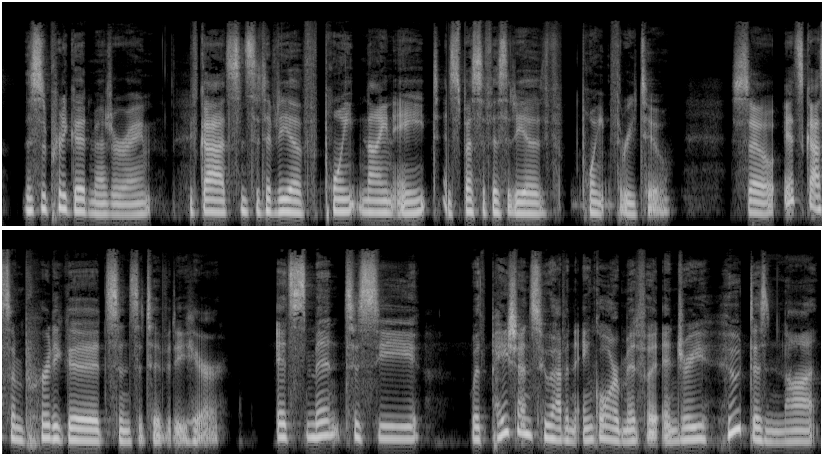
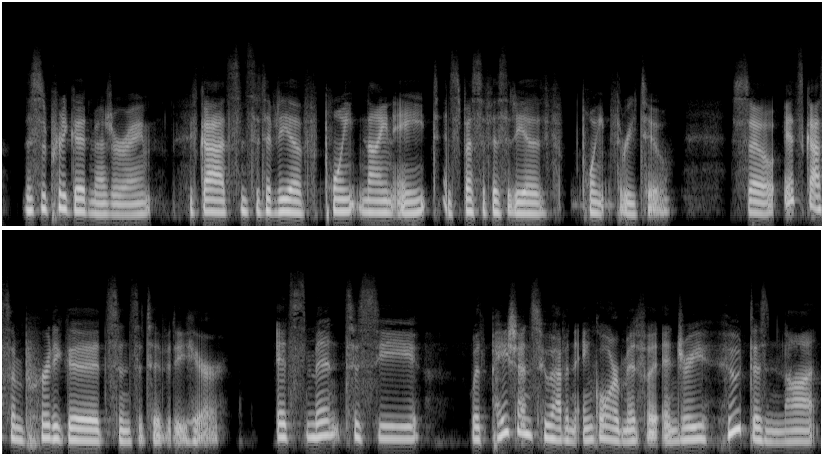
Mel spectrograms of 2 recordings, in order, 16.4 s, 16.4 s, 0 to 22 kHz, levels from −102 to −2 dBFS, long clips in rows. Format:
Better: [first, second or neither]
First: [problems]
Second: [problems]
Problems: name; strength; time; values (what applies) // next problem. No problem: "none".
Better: first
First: none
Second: muffled; very; fading above 2.5 kHz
